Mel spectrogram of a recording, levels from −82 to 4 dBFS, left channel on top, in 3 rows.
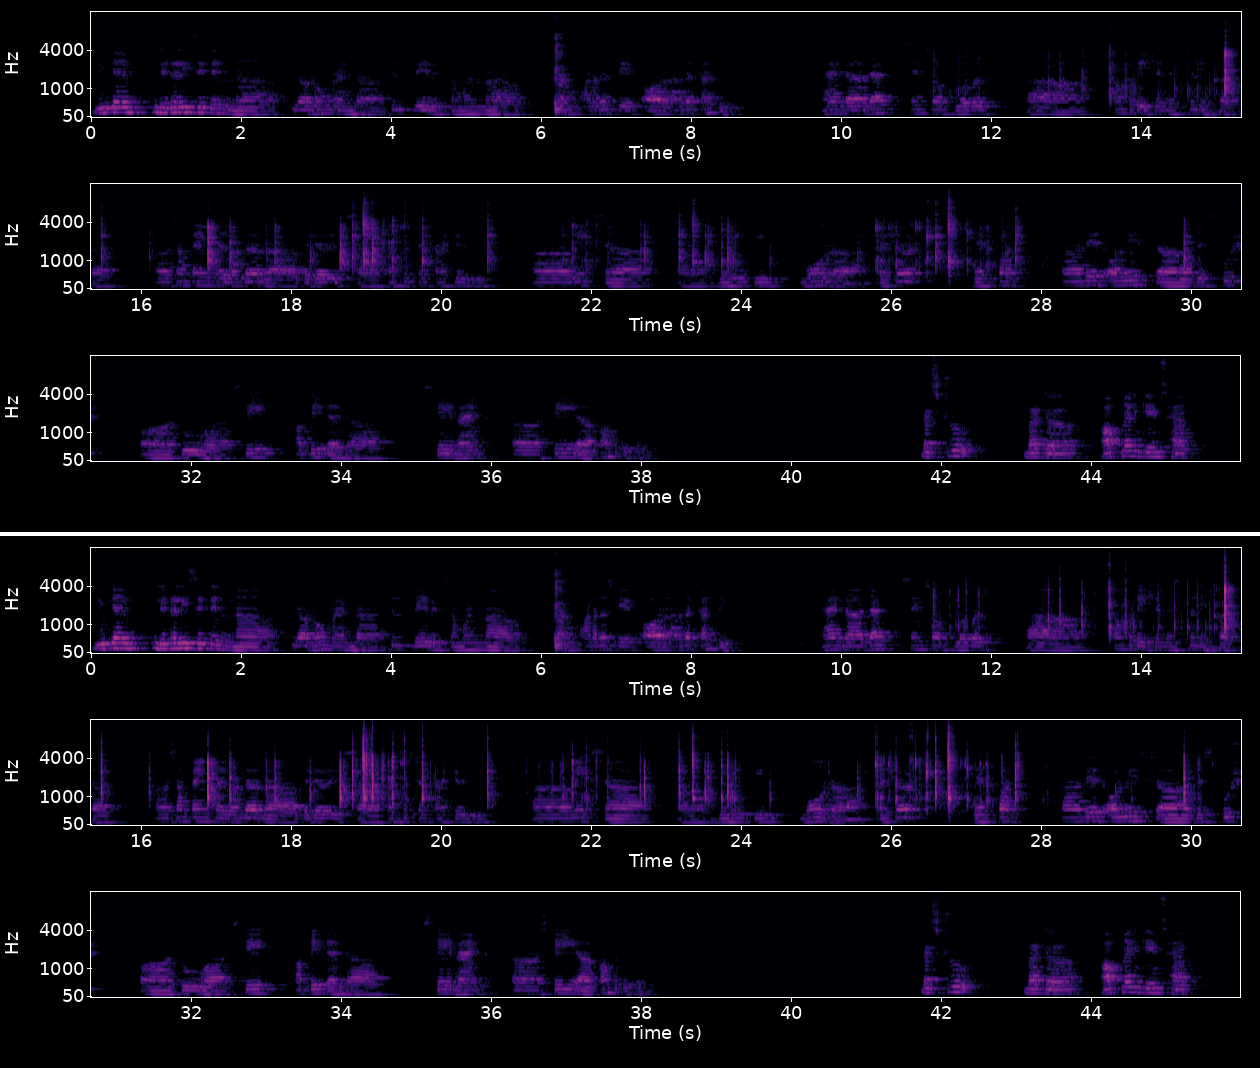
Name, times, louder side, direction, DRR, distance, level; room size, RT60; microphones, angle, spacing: voice 1, 0.0-5.7 6.2-8.5 9.7-11.9 12.5-13.2 13.6-15.6 16.2-20.6 21.2-22.8 23.1-24.5 24.8-26.4 27.1-27.7 28.3-30.7 31.3-33.0 33.4-34.5 35.1-35.9 36.3-38.1, right 1 dB, 75° right, -3 dB, 1.2 m, -54 dB
sound 1, 11.0-12.0 12.5-15.6 16.1-17.3 17.7-18.3 18.6-19.9 20.2-20.3 20.5-20.7 21.0-22.3 22.6-22.8 23.2-24.0 24.4-24.5 25.1-28.3 28.6-29.2 29.9-30.3, right 7 dB, 50° right, 0.6 m, -48 dB
voice 2, 41.7-42.4 43.1-43.9 44.1-45.3, equal, 5° left, 2 dB, 0.6 m, -51 dB
8.2 x 7.2 x 2.4 m, 0.67 s
head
